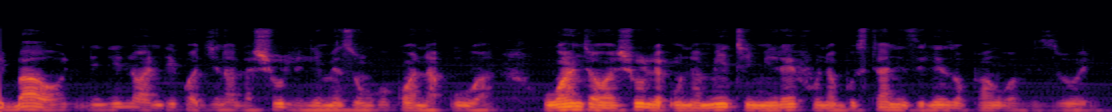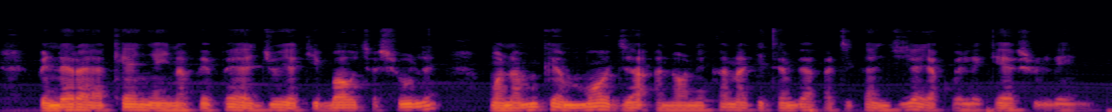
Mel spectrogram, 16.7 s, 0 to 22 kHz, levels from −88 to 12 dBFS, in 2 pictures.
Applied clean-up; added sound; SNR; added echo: none; none; none; none.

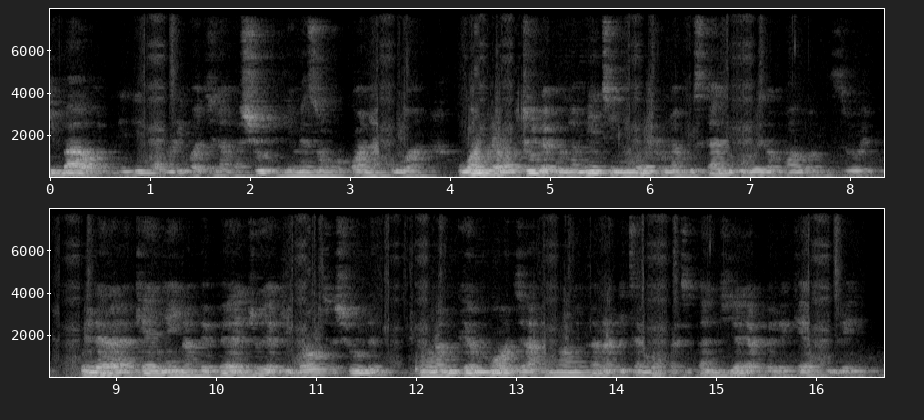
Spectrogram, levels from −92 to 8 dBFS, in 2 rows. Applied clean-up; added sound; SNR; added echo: neural separator model SepFormer DNS4.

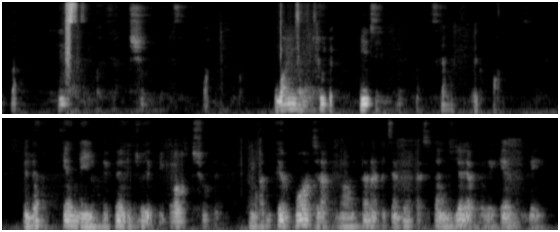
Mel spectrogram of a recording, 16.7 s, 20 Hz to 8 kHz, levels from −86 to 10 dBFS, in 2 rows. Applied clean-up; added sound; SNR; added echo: neural mask model DeepFilterNet 3.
